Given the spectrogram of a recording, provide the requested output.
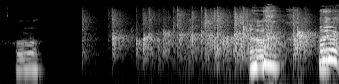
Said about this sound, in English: That's like a golf clap.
